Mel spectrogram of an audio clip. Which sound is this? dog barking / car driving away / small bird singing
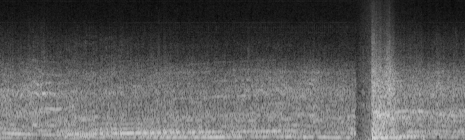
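car driving away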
